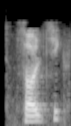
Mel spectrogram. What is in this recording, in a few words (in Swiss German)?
"salzig", alsace; vin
